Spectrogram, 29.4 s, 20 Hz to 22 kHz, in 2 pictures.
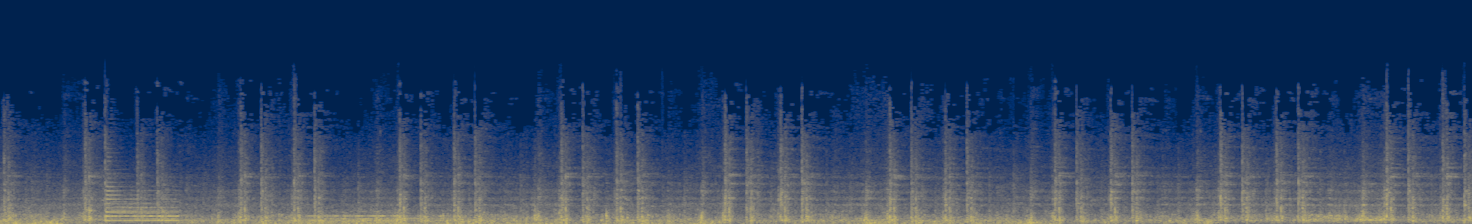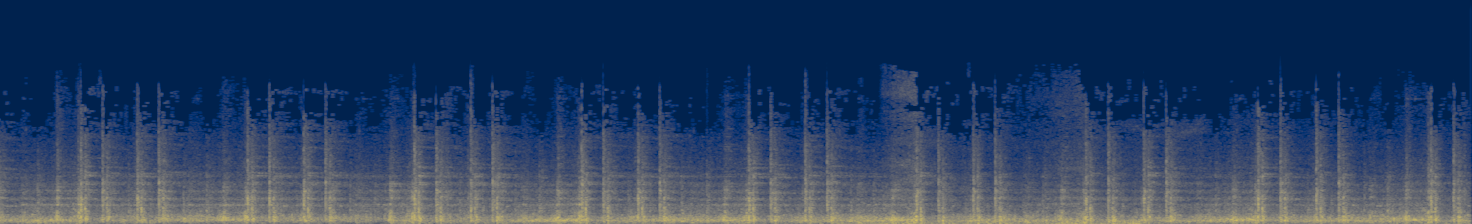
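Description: Maharajas Express passenger coaches passing close at speed: a fast, rhythmic clickety-clack of wheels over the rail joints over a steady rush. About a second in, a short horn note sounds. The low rumble of the receding WDM3A diesel locomotive dies away in the first two seconds.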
